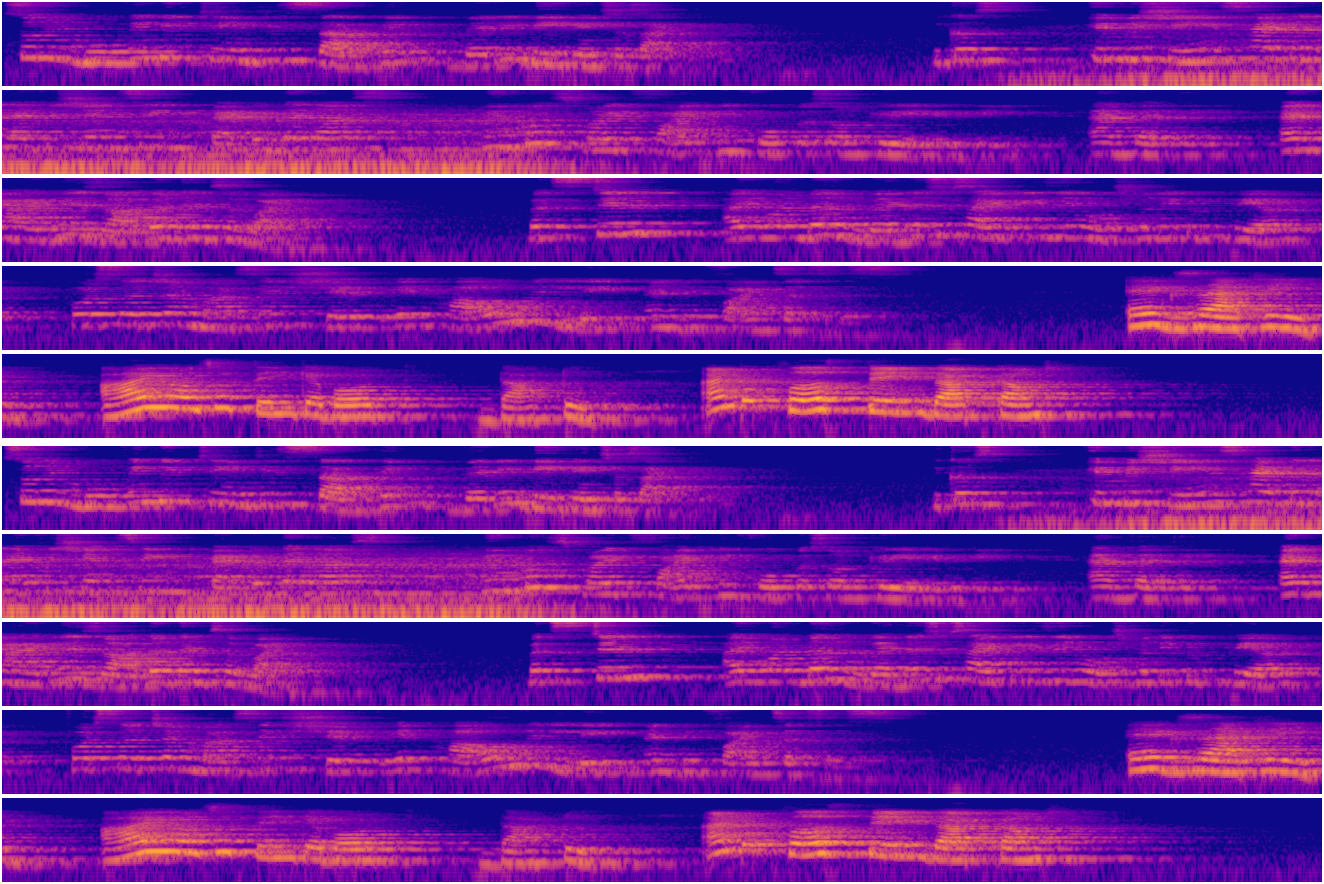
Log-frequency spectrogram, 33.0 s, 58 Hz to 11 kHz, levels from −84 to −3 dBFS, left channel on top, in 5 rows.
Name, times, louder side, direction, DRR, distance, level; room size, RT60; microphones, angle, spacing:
voice 1, 0.0-3.5 4.6-5.0 5.4-8.5 9.0-11.7 12.0-12.7 13.0-14.7 15.8-16.5 16.8-19.7 20.1-24.0, right 1 dB, 30° right, -6 dB, 0.7 m, -38 dB
sound 1, 4.9-9.3, right 1 dB, 65° right, 0.7 m, -40 dB
voice 2, 25.4-26.4 26.9-28.3 28.8-29.4 29.9-31.6, left 3 dB, 60° left, 3 dB, 0.4 m, -27 dB
7.5 x 4.0 x 3.6 m, 1.4 s
head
